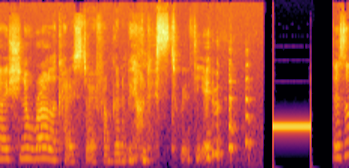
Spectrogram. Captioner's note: laughs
